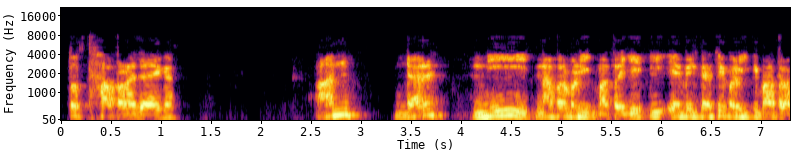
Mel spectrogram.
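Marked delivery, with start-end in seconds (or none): 2.5-4.7 syllables pulled apart slowly, one by one; slow sounding out. Shown as a demonstration. Teacher to pupils, slow syllable-by-syllable sounding out. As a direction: spell the word out slowly for the class.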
